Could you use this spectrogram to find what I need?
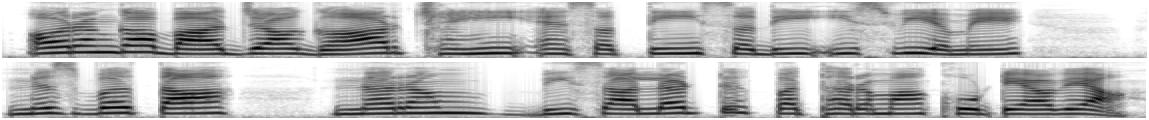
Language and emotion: Sindhi, neutral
